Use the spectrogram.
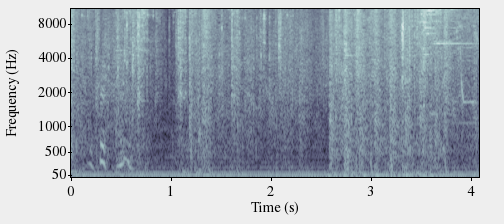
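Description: Rapid bursts of Fortnite gunfire crackle steadily and loudly throughout, a dense fusillade of automatic shots with mechanical clatter, over a constant low game hum.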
